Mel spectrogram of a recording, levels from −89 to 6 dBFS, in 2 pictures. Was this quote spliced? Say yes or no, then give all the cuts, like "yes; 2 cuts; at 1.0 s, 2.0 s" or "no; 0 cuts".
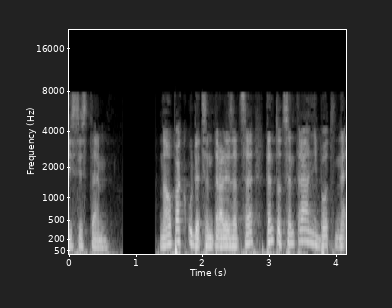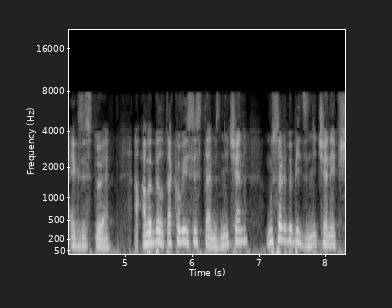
no; 0 cuts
